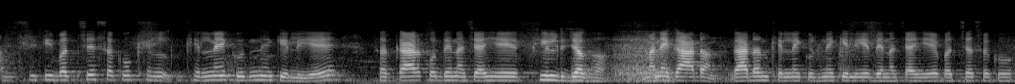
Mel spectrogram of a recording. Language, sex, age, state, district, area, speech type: Hindi, female, 30-45, Bihar, Vaishali, rural, spontaneous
